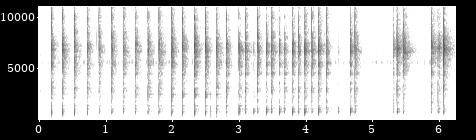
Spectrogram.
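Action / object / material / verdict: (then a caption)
tap / plastic tumbler / plastic / none. A hollow, seemingly empty teal Hello Kitty plastic tumbler, held in hand, is tapped rapidly with fingernails on the rim and side. About 34 short, dry clicks ring at around 711 Hz with bright upper overtones, in a quick, uneven rhythm. A brief pause comes near the end before a few final taps.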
